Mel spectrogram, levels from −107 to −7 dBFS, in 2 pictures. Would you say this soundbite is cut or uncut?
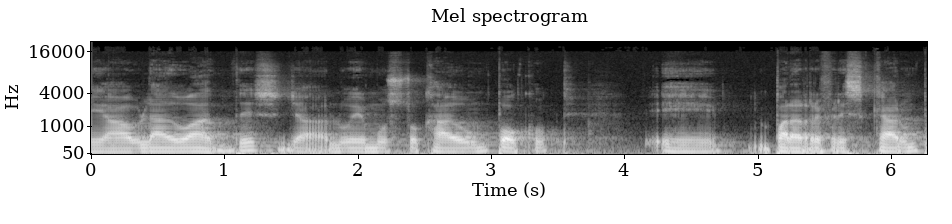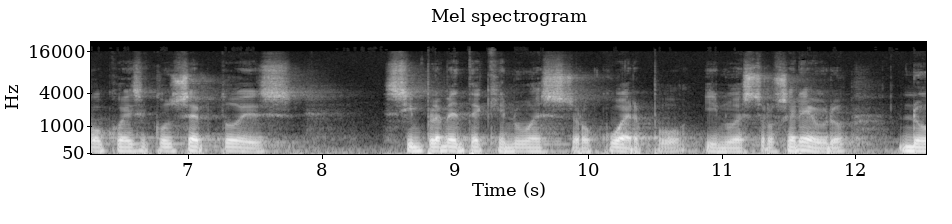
uncut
